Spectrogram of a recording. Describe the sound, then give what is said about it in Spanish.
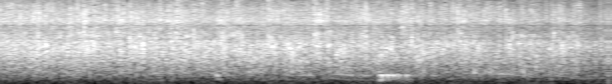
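Dense, steady audience applause for a guest, loud and continuous from start to end, with many overlapping claps and no clear voices above it. “Un fuerte aplauso para el Chibol.”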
